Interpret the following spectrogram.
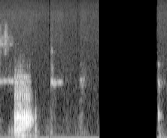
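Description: Near silence on a video-call audio feed, broken about a quarter second in by one brief, faint voiced sound like a short 'uh'. From a little past halfway the feed drops to complete digital silence.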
